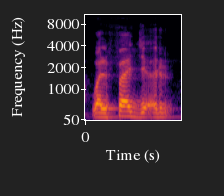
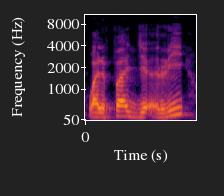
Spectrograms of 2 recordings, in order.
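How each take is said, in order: First: The word ends on a bare trilled r. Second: The word ends with a short i vowel. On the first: The reader stops at this word. "Kerana waqaf, ra ditukarkan kepada baris sukun" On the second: The reading continues without stopping. "Wal fajri, asal barisnya"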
